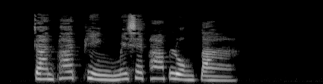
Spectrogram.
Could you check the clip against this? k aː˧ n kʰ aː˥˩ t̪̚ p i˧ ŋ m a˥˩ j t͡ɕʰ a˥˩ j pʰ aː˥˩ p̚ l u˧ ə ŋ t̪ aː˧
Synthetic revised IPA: k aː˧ n pʰ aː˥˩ t̪̚ pʰ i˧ ŋ m a˥˩ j t͡ɕʰ a˥˩ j pʰ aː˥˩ p̚ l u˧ ə ŋ t̪ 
